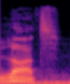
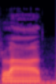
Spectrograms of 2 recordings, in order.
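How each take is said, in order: First: The vowel is said with rounded lips. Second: The vowel is open with unrounded lips. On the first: "in the British English, they use round vowels" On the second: "the O becomes like an R sound, similarly to the R sound in the word father"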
